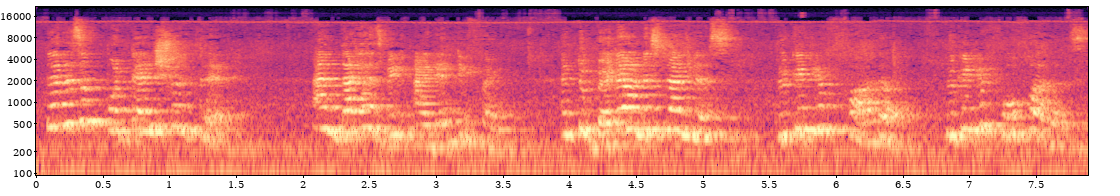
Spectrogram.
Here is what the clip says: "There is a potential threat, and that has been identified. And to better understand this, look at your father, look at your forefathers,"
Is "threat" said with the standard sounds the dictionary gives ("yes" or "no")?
no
